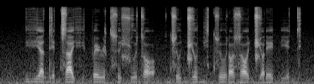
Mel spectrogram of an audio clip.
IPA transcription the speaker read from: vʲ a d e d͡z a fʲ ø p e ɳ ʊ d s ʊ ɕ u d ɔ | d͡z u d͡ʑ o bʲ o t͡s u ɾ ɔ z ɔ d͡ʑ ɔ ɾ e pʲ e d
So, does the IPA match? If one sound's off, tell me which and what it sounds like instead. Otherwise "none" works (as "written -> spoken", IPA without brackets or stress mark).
ø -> u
